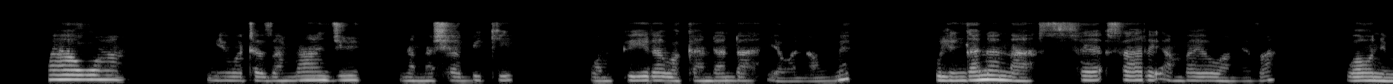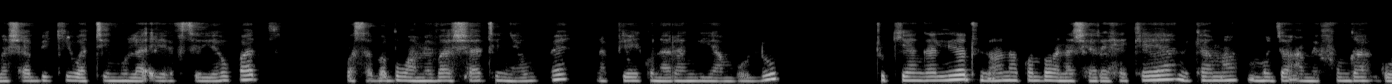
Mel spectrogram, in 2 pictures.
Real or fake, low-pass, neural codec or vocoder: fake; 7.2 kHz; codec, 44.1 kHz, 7.8 kbps, DAC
